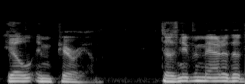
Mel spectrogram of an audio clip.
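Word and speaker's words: illi imperium: starts with i so let's just cross out the i in illy put a little loopy thing to show that ill and imperium are going to be joined to make sound like one word we're going to pronounce that ill imperium it doesn't even matter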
